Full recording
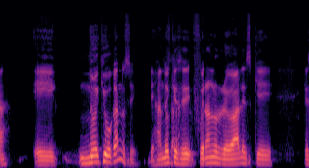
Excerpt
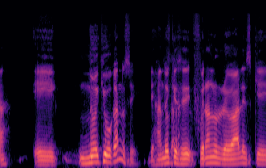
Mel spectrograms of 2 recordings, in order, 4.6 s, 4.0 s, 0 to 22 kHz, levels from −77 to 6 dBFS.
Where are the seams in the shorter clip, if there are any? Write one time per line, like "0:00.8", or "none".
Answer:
none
